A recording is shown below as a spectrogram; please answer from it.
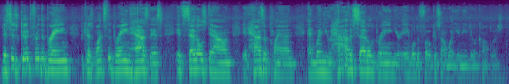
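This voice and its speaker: A man's voice: mid-range voice, moderate pace, hardly any pauses, distant mic. Man coaching, voice worn by a cold. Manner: repetitive, emphatic motivational delivery. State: fighting a cold, voice a bit worn. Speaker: business coach. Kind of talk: webinar teaching.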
